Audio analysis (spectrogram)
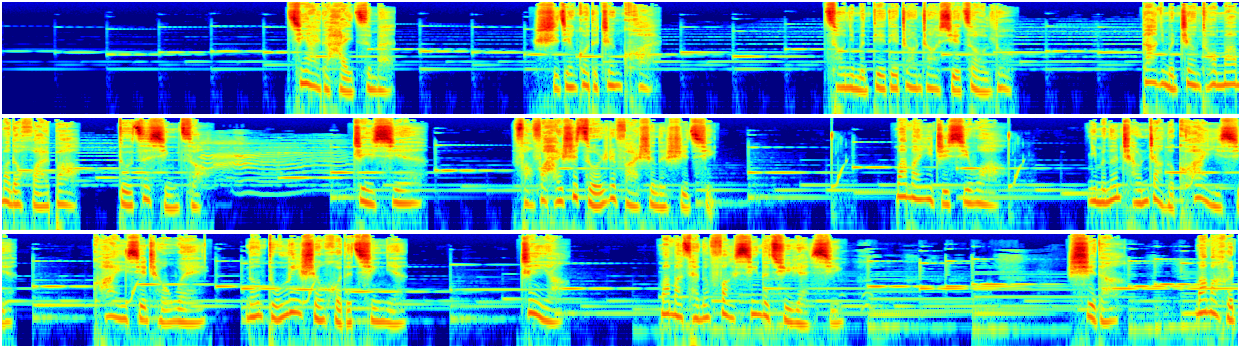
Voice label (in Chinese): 温柔母性; 亲爱的孩子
